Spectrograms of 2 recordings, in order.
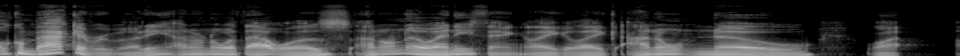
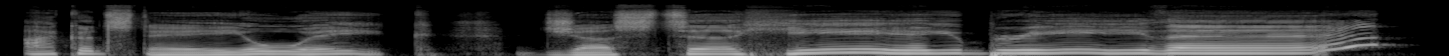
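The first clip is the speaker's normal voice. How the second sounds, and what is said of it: Sung imitation of another person's voice. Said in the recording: “That is my Steven Tyler impression.”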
